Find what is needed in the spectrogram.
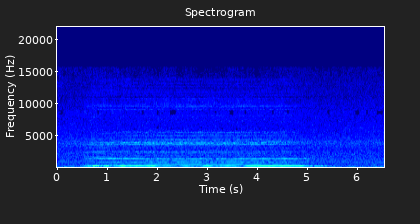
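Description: A woman's single long, steady hum on one pitch, the out-breath of Bhramari pranayama (humming bee breath) done with the ears closed; it starts about half a second in and stops about five seconds in.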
